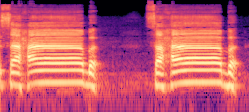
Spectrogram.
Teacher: اگر ہم با پر وقف کریں گے تو اس با کی جو دو پیش کی تنوین ہے اسے ہم نے سائلنٹ کر دینا ہے، اور با کو ہم نے قلقلے کے ساتھ ادا کرنا ہے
